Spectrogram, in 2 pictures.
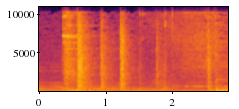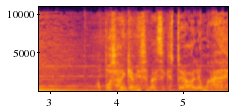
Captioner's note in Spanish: Golpes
